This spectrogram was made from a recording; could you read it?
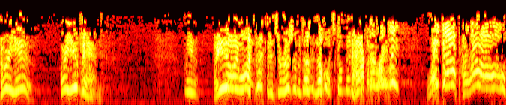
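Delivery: put-on sarcastic snap. Retelling how discouraged followers snapped back: imitating a sarcastic snap. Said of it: "they get a little sarcastic".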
